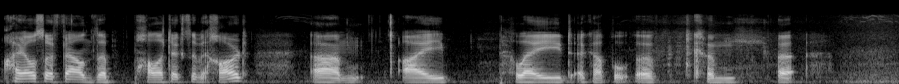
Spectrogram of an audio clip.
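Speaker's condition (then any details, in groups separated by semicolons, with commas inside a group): Stutter; audible stutter on radio, repeated words and phrases, apologizes for stutter; talking slowly usually helps, no stutter in put-on joker voice with different inflection; prolonged sounds, blocks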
